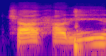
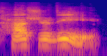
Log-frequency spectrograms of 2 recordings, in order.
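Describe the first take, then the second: First: The name begins with a hard 'ch' sound. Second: The name begins with a soft 'h' sound. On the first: The speaker calls it wrong. "here they say Chat Hadi or something, and he's like, that's wrong" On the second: The speaker calls it right. "the C is silent. ... it's pronounced Hashudi"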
